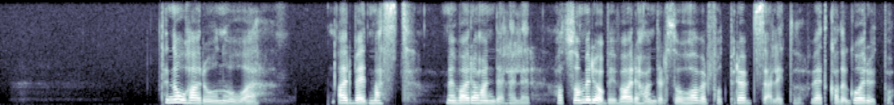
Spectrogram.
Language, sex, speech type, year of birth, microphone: Norwegian, female, spontaneous, 1952, Sennheiser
